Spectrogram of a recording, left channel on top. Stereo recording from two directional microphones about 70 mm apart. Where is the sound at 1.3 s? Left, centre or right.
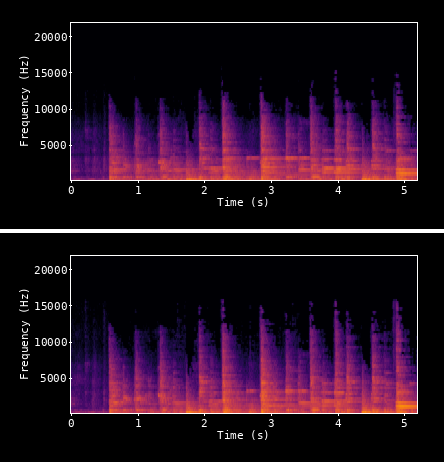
Left.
